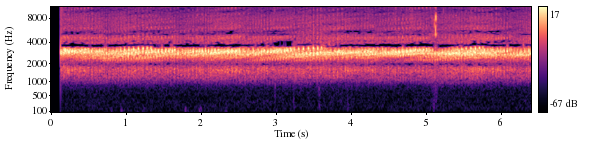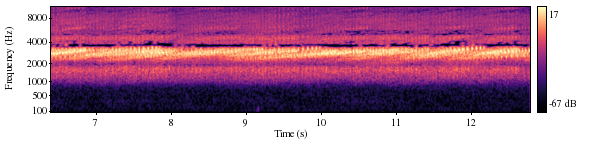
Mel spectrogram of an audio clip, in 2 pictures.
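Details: Upland chorus frogs calling as a dense chorus in Tuskegee National Forest, Alabama, in February 2015: many overlapping rising, rasping trills blend into a continuous high-pitched pulsing wall of sound.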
